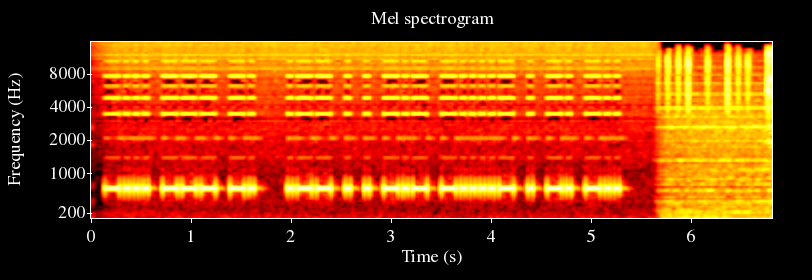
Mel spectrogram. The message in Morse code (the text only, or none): BON WEEK-END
